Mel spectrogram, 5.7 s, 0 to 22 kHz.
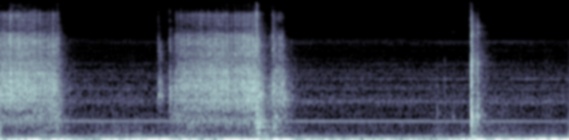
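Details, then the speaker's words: Mid-2000s budget PC CD-ROM drive trying to boot and read CD-Rs: short whirring spin-up and seek bursts with a faint steady tone, repeating without settling; drive fails to read, possibly can't read CD-Rs. "tried the cdrom boot but it also sounds like it's struggling it may not be capable of reading cdrs"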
